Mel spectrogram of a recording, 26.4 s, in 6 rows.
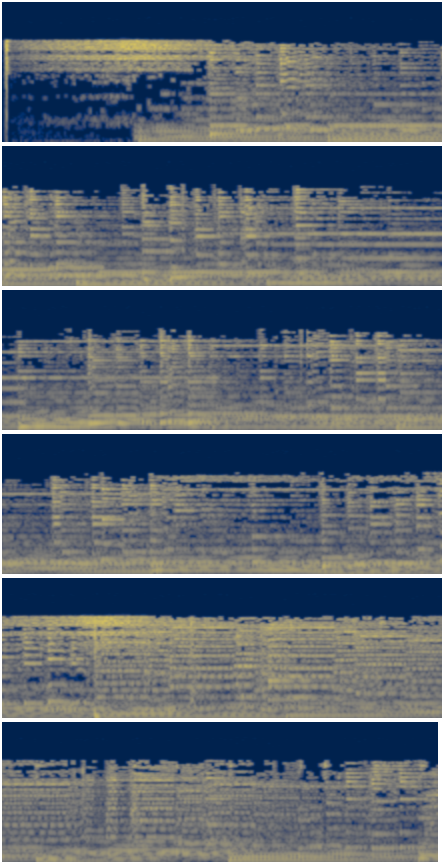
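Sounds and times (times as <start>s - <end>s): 
instrumental music: 0.0s - 26.3s.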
